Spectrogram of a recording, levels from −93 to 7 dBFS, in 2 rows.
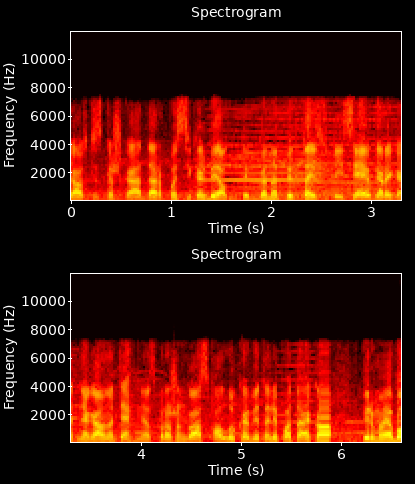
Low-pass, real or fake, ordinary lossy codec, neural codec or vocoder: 7.2 kHz; real; AAC, 64 kbps; none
